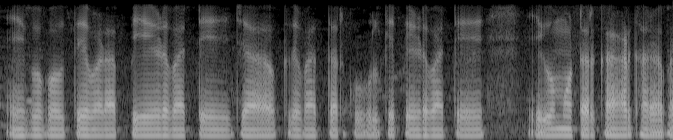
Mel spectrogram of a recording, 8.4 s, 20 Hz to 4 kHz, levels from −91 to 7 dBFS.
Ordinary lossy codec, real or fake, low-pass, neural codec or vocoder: none; real; 3.6 kHz; none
